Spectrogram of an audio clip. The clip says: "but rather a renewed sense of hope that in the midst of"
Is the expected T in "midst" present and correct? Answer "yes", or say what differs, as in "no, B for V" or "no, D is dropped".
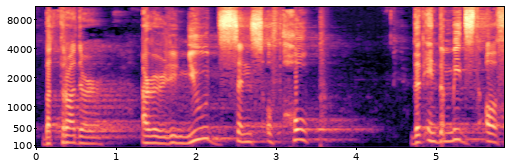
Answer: yes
